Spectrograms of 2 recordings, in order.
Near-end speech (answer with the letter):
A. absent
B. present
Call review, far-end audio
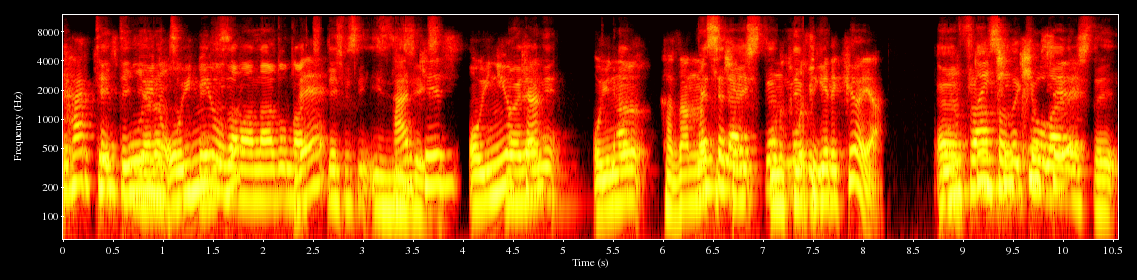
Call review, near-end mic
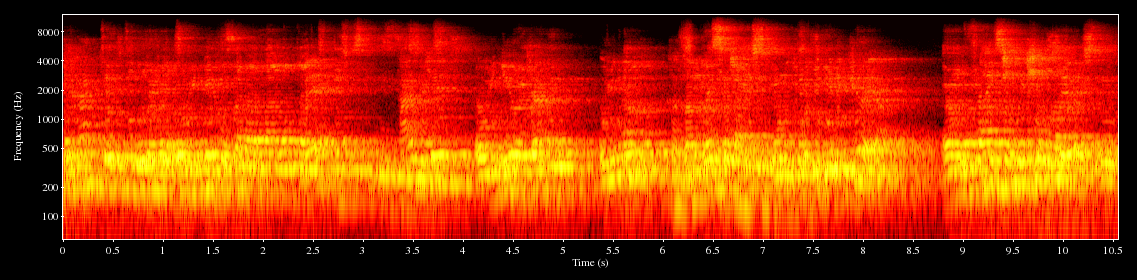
B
